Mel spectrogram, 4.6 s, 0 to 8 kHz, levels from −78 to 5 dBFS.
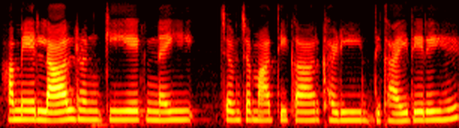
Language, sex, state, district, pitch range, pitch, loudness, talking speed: Hindi, female, Madhya Pradesh, Bhopal, 195-205 Hz, 200 Hz, -19 LUFS, 170 wpm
